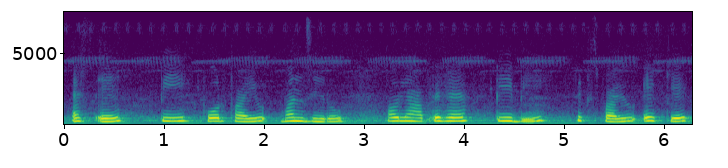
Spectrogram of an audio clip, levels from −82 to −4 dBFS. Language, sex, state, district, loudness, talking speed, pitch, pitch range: Hindi, female, Delhi, New Delhi, -15 LUFS, 145 wpm, 240 Hz, 220-250 Hz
